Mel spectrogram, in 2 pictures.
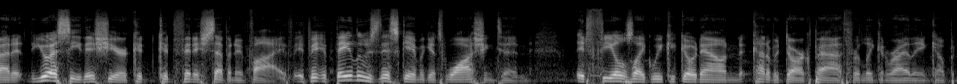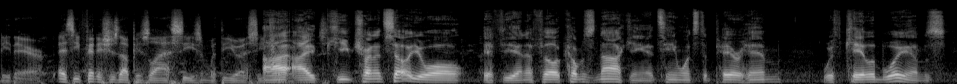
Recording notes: comes to you LIVE from The Breeder's Cup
